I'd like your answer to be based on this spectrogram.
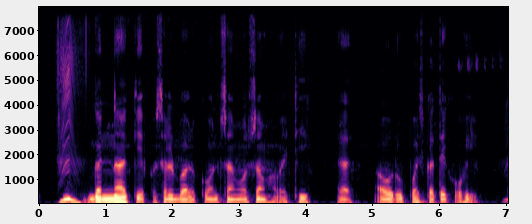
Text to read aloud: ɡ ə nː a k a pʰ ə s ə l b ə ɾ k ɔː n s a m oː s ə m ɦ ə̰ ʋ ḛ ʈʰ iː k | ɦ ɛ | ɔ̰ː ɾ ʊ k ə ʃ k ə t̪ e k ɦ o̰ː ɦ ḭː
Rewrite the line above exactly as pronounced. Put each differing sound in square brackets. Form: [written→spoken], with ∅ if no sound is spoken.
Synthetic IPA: ɡ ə nː a k [a→e] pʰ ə s ə l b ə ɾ k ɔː n s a m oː s ə m ɦ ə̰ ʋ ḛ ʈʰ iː k | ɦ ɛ | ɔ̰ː ɾ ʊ [k→p] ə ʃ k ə t̪ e k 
